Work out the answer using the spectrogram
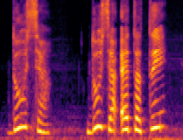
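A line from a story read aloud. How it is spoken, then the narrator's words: Weak quiet voice. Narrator (Russian): Вера бессильным голосом произнесла тихо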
